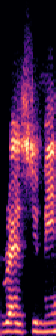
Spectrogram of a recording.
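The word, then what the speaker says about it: résumé: my resume for perusal note that resume has two accents without the accent it is pronounced resume and it's a different meaning altogether in the sentence I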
